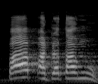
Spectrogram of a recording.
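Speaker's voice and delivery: imitated urgent call; calling out to dad. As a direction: call out to father that someone has come. Child calls father about a guest.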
